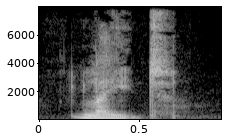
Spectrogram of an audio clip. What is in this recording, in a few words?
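"late", English; poitiers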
